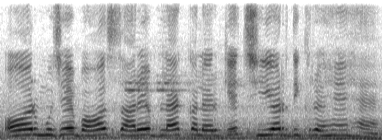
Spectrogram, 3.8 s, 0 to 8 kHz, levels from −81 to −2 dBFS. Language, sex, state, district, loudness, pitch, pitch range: Hindi, female, Haryana, Rohtak, -15 LUFS, 305 Hz, 275-320 Hz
